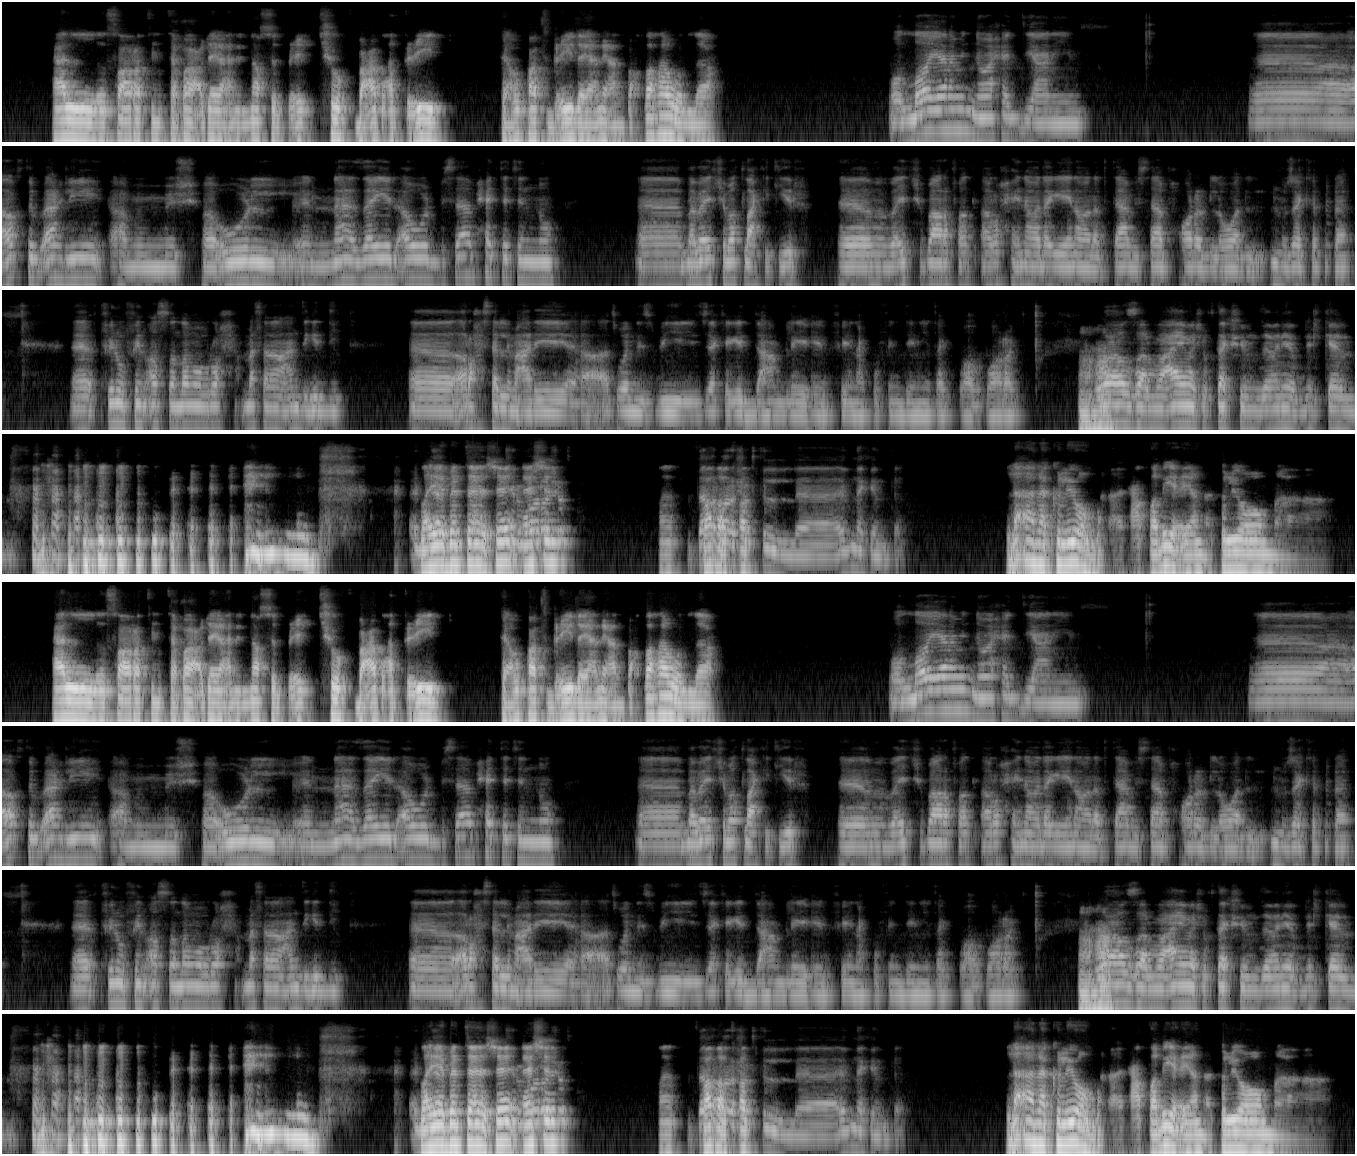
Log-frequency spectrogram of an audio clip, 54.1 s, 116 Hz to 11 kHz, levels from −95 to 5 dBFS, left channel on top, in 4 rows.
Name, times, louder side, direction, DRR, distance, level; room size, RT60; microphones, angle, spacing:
voice 1, 0.5-4.4 5.0-7.1 37.8-38.2 41.0-41.1 41.4-43.8 44.8-46.2 47.2-47.3 47.6-48.1 50.6-53.8, right 3 dB, 30° right, 0.3 m, -21 dB
voice 2, 8.9-10.8 12.5-19.1 19.9-21.6 21.9-27.3 27.8-30.5 31.1-37.2 38.0-41.4 43.8-44.1 44.7-46.2 47.5-49.6, equal, 10° left, 0.7 m, -33 dB
5.2 x 3.5 x 2.6 m
head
